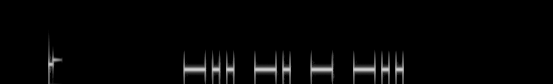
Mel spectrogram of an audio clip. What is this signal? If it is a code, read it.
Morse code, heard as a keyed tone, about 17 wpm, 700 Hz. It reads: DNTD
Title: All Cut Numbers - 4-Digit 17wpm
